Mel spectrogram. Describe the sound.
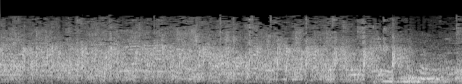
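Loud, sustained audience applause: a dense wash of many hands clapping together, steady and unbroken for several seconds, with a faint murmur of voices mixed in.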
